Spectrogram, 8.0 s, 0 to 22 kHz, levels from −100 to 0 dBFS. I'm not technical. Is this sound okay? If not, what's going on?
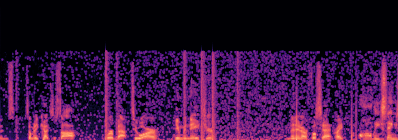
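No. Three separate problems can be heard.

Overdone noise removal: a noise-cleaning tool was set far too strong, so it shut off narrow slices of sound along with the background hiss, taking quiet parts of the speech too. Throughout the clip, the background is near-silent with twinkling specks.

Loud pop: a sudden electrical jolt, likely from a plug, a switch or static, got into the signal. It comes through as a sharp click much louder than the speech, which carries on underneath. This happens at 4.17 to 4.19 s, just after "back to our human", again at 5.92 to 5.94 s, and as a quick double pop at 7.03 to 7.13 s.

Stream segment skipped: the audio was delivered in small chunks, and one likely failed to arrive, so the player jumped to the next. At 6.30 s the sound leaps ahead with a tiny blip, and the piece in between is missing.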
